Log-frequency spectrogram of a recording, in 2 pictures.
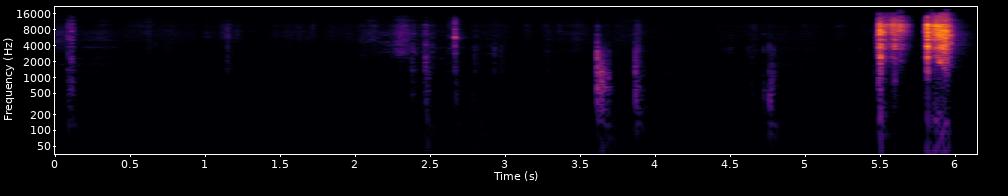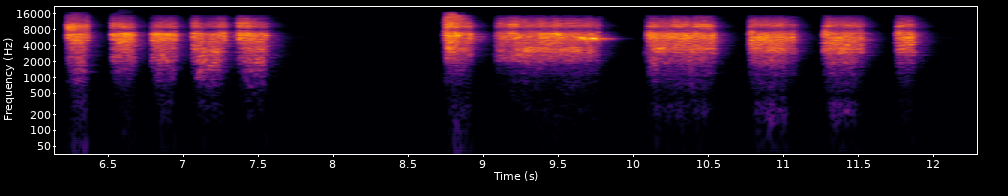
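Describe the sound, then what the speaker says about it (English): An air gun blows brake parts cleaner off truck parts in a series of sharp, loud hissing blasts, about ten short bursts in an uneven rhythm after some quieter clicks and handling noises, with no talking. "just letting it sit for a little bit with this brake parts cleaner and then just taking an air gun to it"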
